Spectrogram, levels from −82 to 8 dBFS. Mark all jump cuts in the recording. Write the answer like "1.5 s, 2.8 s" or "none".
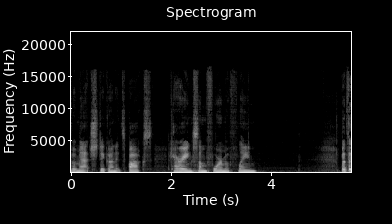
1.9 s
